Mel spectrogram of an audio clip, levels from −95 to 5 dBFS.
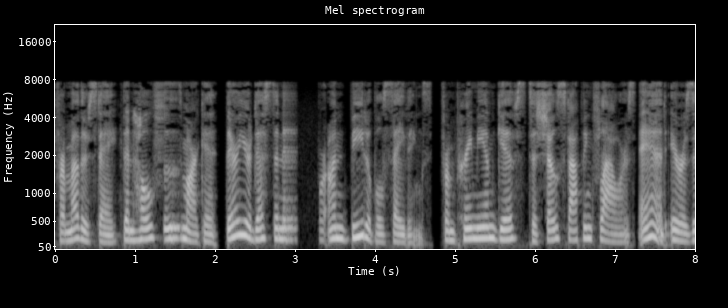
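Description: Throughout, the speech sounds rough and grainy with noise between harmonics, plainly audible low-delay AAC compression, likely AAC-ELD at a rate fitting about 32 kbps. AAC frame loss with concealment then fills gaps from the last good spectrum. At 1.31–1.60 s, scattered 150 ms losses, the longest run about a tenth of a second, sound smeared and noisy. At 2.87–3.40 s, a 420 ms gap before "unbeatable savings from premium" decays and fades back in. At 7.55–7.60 s, a 30 ms loss leaves a brief phasey blip.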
